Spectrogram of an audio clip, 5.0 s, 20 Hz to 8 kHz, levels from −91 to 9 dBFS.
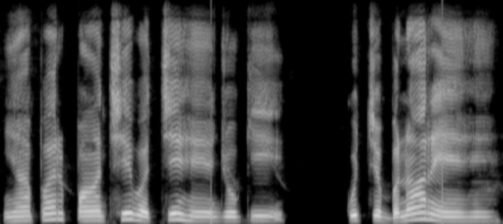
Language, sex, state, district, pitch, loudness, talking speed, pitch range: Hindi, male, Jharkhand, Jamtara, 165 Hz, -16 LUFS, 145 wpm, 155-205 Hz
